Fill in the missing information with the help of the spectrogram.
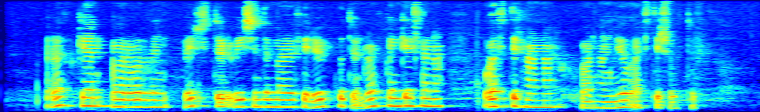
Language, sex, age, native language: Icelandic, female, 50-59, Icelandic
